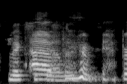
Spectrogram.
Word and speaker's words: Mexicali: It was in Mexicali, if I'm saying that correctly. – Yes, Mexicali.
